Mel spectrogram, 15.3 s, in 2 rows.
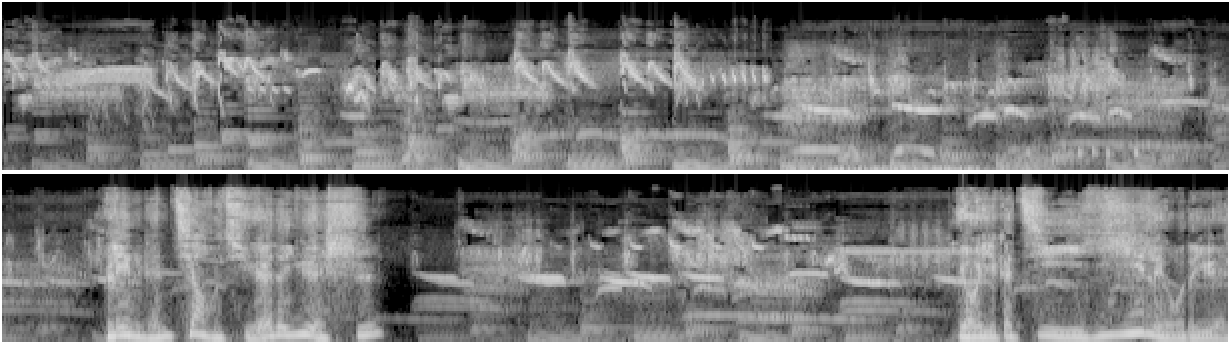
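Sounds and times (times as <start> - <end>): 
small birds chirping: 0.0 - 15.3
speech: 0.5 - 1.6, 8.4 - 10.1, 13.6 - 15.3.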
